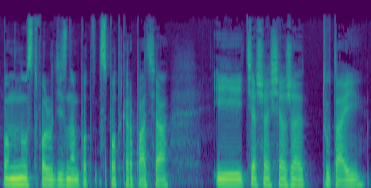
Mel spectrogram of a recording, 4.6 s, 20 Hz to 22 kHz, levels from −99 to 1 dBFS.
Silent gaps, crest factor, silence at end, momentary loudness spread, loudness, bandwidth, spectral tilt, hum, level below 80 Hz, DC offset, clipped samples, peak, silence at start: none; 16 dB; 0.1 s; 8 LU; -25 LUFS; 15.5 kHz; -5 dB/octave; none; -62 dBFS; under 0.1%; under 0.1%; -8 dBFS; 0.05 s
